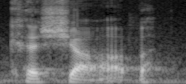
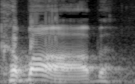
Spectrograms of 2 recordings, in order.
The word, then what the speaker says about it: qashab: You can spell it Q A S H A B, kashab. Not kebab, but kashab.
